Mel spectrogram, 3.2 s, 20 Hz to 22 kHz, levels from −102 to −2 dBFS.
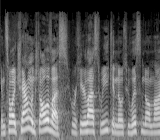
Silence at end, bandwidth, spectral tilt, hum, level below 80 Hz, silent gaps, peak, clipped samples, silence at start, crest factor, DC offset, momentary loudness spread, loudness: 0 s; 16 kHz; -5 dB/octave; none; -52 dBFS; none; -2 dBFS; under 0.1%; 0 s; 18 dB; under 0.1%; 10 LU; -19 LUFS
